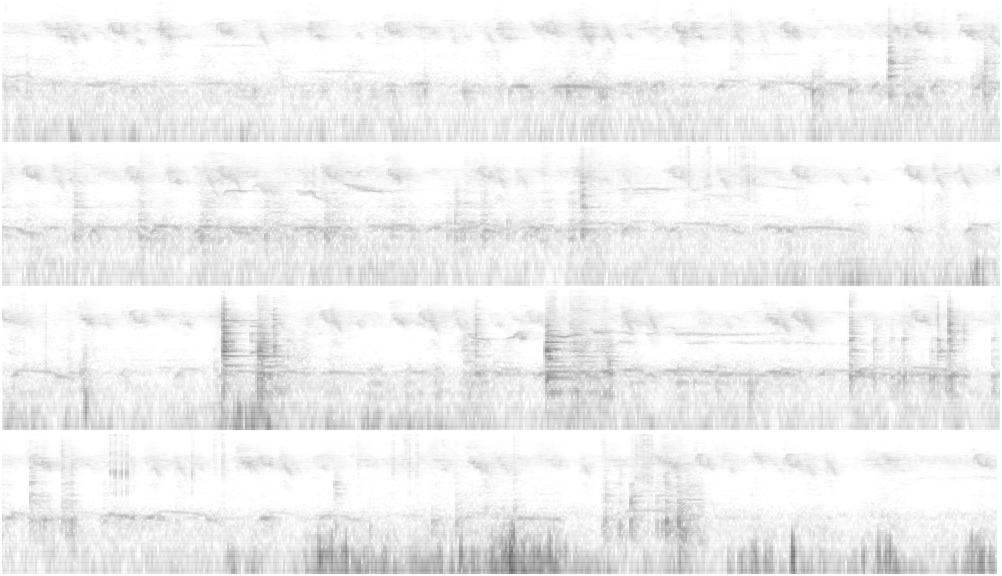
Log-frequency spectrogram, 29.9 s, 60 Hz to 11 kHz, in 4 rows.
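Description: Birds chirping throughout in quick, repeated short calls, with a few sharp knocks scattered through and a low rumble about 25 seconds in.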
